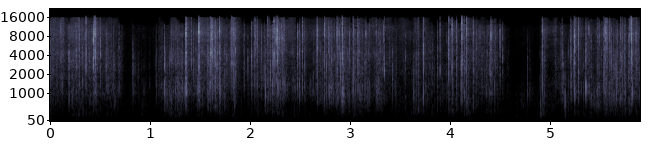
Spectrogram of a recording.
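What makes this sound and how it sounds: Fingers with long nails crumple the thin pages of a glossy paper magazine. The result is a dense, bright crackling and crinkling with no low end, broken by two short pauses near 1 and 4.7 seconds.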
